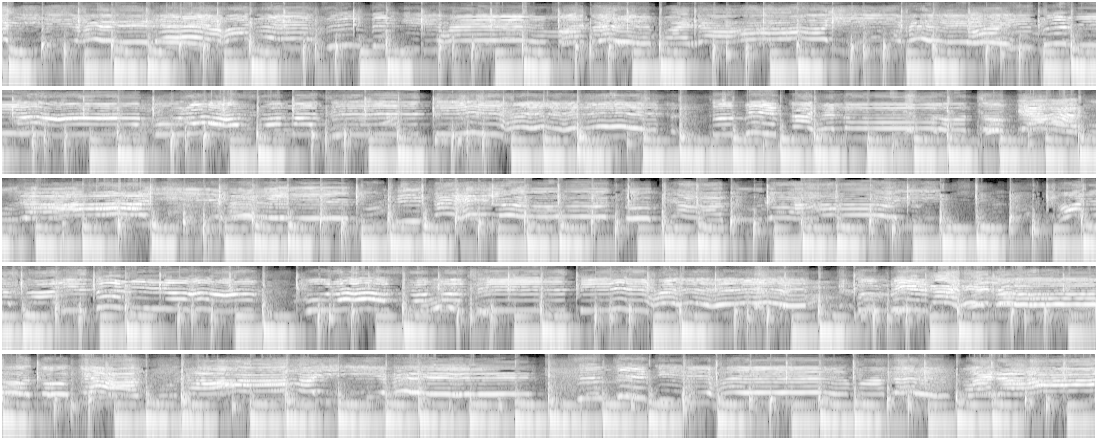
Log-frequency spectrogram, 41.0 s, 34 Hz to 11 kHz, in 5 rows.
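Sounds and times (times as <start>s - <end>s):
barrel drum beat: 0.0s - 41.0s
woman singing folk song: 0.0s - 41.0s.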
